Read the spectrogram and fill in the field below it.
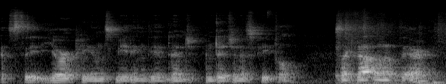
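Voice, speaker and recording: A man speaks with a Maritime Canadian accent. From Nova Scotia, Canada. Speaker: visual artist. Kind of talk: interview answer.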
